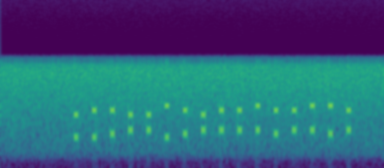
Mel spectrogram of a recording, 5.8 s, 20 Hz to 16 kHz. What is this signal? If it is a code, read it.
DTMF, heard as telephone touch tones, dialled by machine, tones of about 70 ms, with phone line noise. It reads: 1257735788958968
